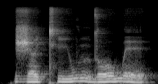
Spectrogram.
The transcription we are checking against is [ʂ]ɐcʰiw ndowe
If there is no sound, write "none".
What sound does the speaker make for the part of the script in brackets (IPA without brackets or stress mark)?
ʒ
